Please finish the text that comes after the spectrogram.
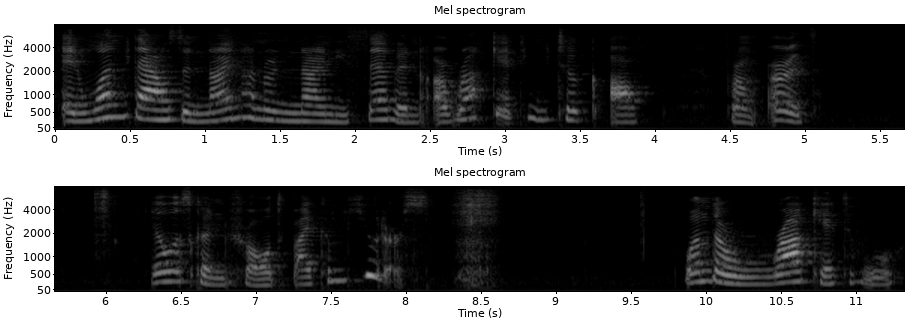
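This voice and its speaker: A woman hosting a read-aloud storytime, reading a picture book in a halting way with playful, chatty asides. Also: a little high, sharp tone. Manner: halting reading, stumbling over words; playful, exclaiming.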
